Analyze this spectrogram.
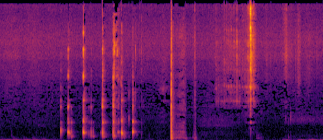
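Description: Small magnets clicking and clinking against each other and a bowl: a quick run of sharp clicks about a second in, then a louder single click, and one more about a second and a half later.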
